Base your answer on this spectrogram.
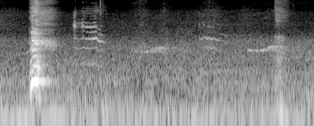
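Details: Pet cat frightened by someone sneezing: a sharp short cry near the start, then faint thin meows and a second brief burst near the end, with a woman's voice and background music around it.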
